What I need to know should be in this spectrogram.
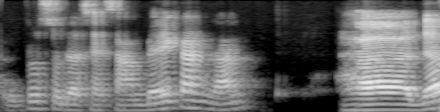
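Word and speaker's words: هذا: Hada Iya. walaupun pengucapannya panjang tapi nggak ditulis alif hanya.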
